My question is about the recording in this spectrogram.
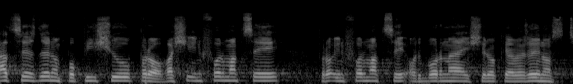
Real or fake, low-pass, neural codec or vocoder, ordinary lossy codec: real; 10.8 kHz; none; Opus, 16 kbps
